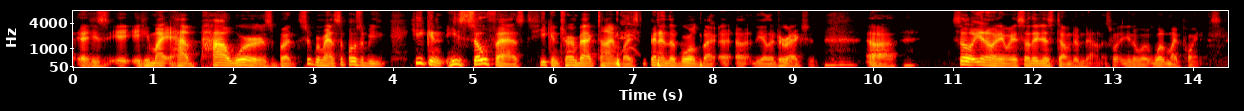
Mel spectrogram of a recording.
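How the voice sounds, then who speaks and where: A man with a fairly low but bright, forceful voice chats casually as a show co-host. He rambles and stumbles over repeated words. The recording is dry. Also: moderate pace, dry recording. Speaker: co-host of a geek culture morning chat show.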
